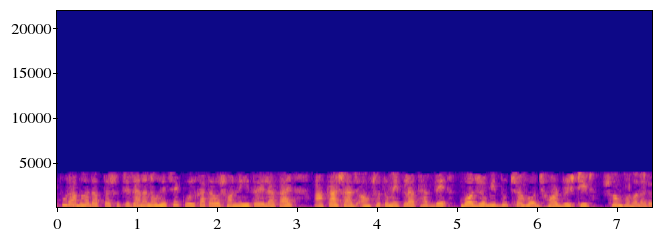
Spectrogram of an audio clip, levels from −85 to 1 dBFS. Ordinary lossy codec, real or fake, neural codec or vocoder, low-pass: AAC, 16 kbps; real; none; 7.2 kHz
